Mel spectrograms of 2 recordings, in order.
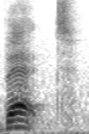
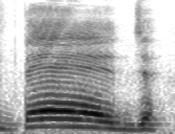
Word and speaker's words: bed: towards with D endings bed has a voiced D ending it's not bet with an unvoiced T its bed with a voiced D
